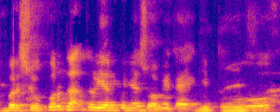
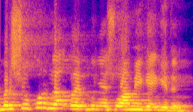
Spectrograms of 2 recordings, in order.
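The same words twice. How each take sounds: First: The question is asked slowly and deliberately. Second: The question is asked at normal, quicker pace.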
